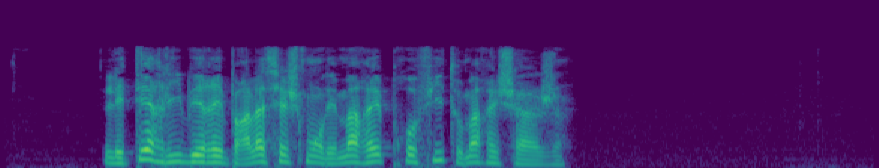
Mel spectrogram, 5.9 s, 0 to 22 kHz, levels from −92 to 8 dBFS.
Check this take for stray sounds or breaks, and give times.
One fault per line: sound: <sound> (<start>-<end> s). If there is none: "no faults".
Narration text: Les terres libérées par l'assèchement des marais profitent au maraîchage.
no faults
